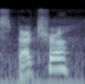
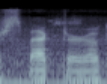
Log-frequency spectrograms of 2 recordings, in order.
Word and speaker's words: Spectre: Just call them Nordic Spectra. Is that how you say it? Spectre. Spectre. Okay.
